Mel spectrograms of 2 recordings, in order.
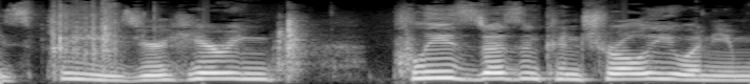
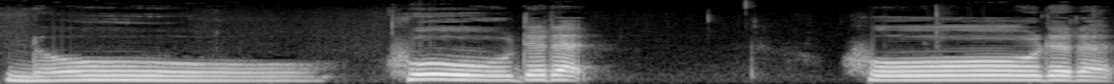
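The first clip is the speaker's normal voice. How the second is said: low, very slow, lowered dog-training voice. Showing how to tell off a dog, lowered voice on no. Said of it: "I always lower my voice when I'm training dogs".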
